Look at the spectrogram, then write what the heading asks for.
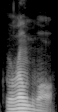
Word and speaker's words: Grönwall: Grönwall.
